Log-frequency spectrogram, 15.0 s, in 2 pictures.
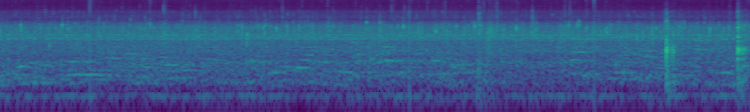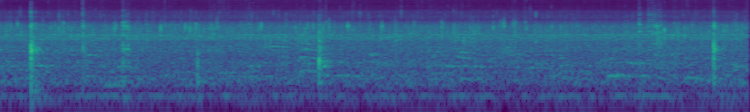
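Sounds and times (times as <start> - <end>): tofu deep-frying in oil: 0.0 - 15.0
ladle clacking against wok: 6.6 - 9.7, 13.9 - 15.0.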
